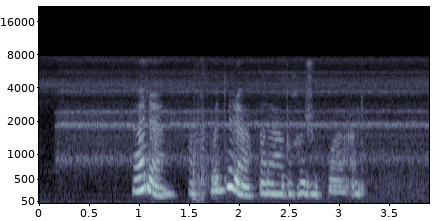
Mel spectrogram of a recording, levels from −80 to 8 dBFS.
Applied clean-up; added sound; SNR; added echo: none; Fire; 14 dB; reverberation time 0.2 s.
